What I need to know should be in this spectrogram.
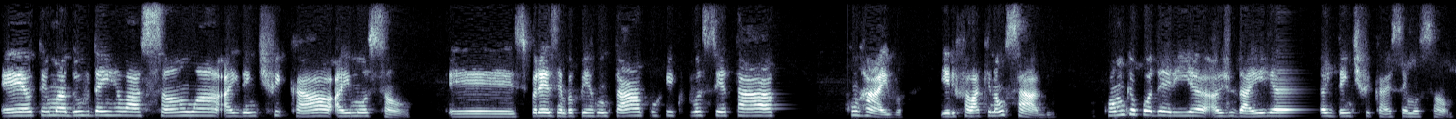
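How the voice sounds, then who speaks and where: A woman's voice: on the high side, normal speed, no echo. A woman, a workshop participant, hesitantly asking the instructor a question. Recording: dull lo-fi sound.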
